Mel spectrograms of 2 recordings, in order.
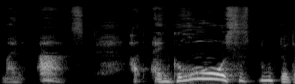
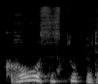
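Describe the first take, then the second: First: "großes" drawn out slowly, higher and louder, proudly; proud stress on großes. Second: Said in the usual way. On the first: Retold or imitated. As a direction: imitate a proud client punching "großes" in slow, high, loud words. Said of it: "dieses Wort groß auch noch richtig betont". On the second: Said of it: "Da wird dieses Wort groß auch noch richtig betont".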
